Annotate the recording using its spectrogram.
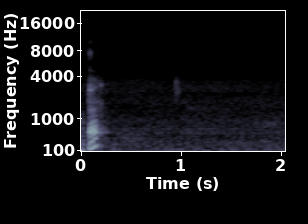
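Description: A single faint computer mouse click about a second in, against quiet room tone.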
